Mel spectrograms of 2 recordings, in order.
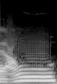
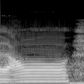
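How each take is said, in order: First: The vowel is said light and thin. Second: The vowel is said heavy and thick. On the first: The speaker calls it right. "tapi tipis ... maka panjangnya pun ikut tipis" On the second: The speaker calls it wrong. "jangan e, au ... au itu tebal ya"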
